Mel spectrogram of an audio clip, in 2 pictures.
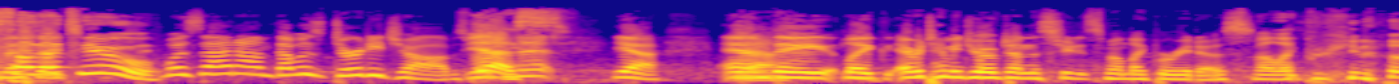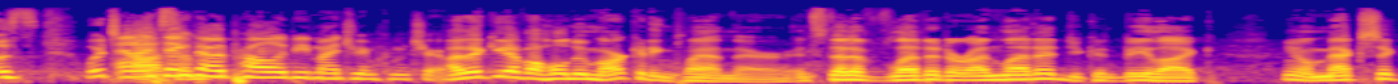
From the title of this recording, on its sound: Special Saturday show from CES!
